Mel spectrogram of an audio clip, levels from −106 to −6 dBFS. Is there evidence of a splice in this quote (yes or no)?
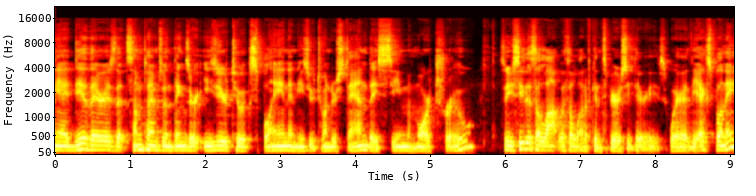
yes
